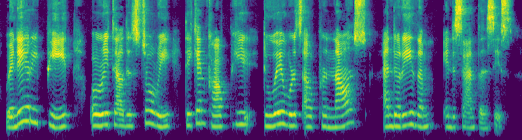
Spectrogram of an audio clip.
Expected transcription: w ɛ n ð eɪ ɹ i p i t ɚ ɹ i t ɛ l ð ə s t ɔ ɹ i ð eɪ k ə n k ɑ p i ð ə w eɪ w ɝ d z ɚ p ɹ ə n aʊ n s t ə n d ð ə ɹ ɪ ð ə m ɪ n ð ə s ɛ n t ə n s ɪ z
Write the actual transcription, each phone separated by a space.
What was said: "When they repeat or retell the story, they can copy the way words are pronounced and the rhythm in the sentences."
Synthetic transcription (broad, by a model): w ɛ n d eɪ ɹ i p i t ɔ ɹ i t ɛ l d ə s t ɔ ɹ i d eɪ k ə n k ɑ p i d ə w eɪ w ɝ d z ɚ p ɹ ə n aʊ n s t ə n d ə ɹ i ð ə m ɪ n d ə s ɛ n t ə n s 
